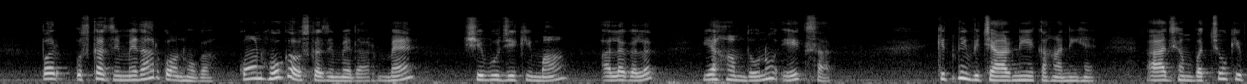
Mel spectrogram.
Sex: female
